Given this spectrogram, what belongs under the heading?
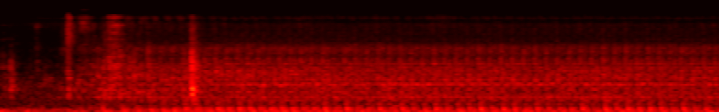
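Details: Mini tiller (cultivator) small engine after cleaning clogged, dusty air cleaner: catches after a few clicks and settles into a steady, even putter with no misses; previously revved poorly and lacked power.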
